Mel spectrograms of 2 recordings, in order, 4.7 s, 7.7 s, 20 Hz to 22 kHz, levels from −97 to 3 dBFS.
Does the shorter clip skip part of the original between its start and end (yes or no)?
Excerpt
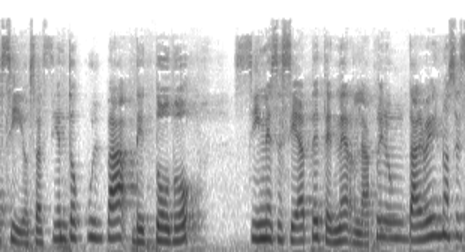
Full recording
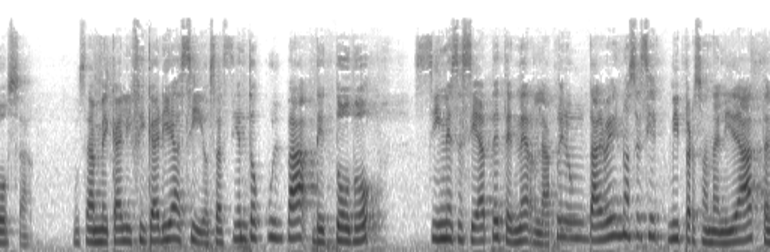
no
